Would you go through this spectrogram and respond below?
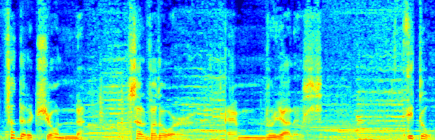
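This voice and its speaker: Slow, animated Filipino male announcer. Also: medium pitch. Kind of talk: scripted radio drama credits announcement. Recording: music behind the announcer.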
